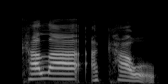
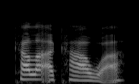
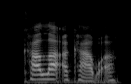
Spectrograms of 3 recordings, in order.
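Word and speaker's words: Kalākaua: His name is King Kalaakau. – Okay. – I've said that wrong. Kalaakaua.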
